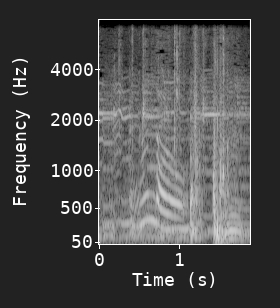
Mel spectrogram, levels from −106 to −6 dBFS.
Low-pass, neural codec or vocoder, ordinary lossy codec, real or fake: 7.2 kHz; none; none; real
